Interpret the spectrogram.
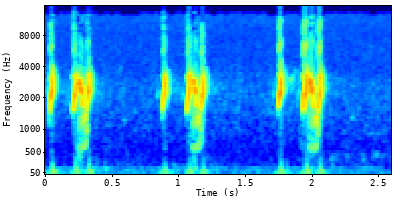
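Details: Three crisp quail phrases, each one short note and then a fast two-note burst, sharp and high-pitched, spaced under a second apart over a low background hum.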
